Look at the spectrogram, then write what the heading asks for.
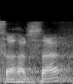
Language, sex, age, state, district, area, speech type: Maithili, male, 45-60, Bihar, Saharsa, urban, spontaneous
